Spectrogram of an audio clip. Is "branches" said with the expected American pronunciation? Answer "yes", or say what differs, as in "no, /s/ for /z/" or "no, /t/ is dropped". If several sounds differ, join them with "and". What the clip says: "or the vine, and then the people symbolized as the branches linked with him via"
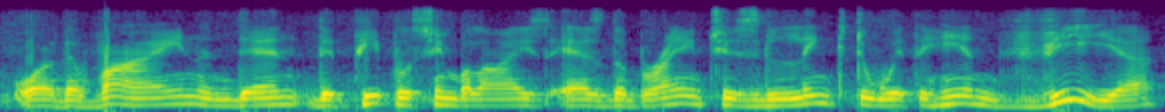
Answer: yes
